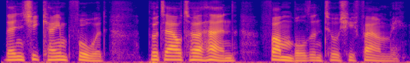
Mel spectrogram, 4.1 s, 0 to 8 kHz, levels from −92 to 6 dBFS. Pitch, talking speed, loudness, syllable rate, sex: 135 Hz, 190 wpm, -19 LUFS, 4.8 syllables/s, male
